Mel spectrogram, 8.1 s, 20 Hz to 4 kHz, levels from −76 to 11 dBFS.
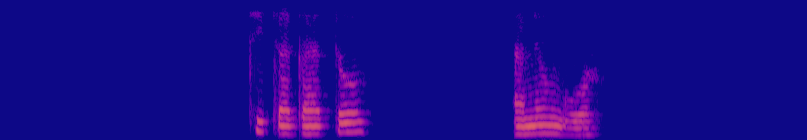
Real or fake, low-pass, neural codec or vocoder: fake; 3.6 kHz; codec, 16 kHz, 4 kbps, FreqCodec, smaller model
